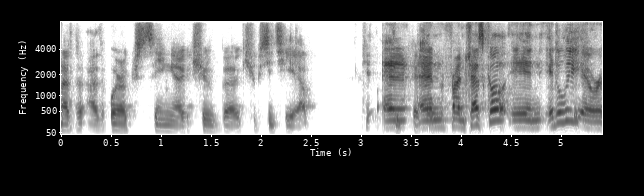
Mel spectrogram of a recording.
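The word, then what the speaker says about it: kubectl: so i guess uh back home we say uh cube ctl um uh but yeah i i guess the right way is keep control uh but i think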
